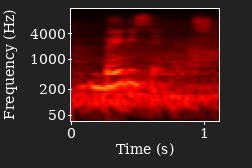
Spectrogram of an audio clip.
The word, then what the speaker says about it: babysit: Các bạn nhìn thấy của cô ở đây có một âm y, thì âm y này là âm y rất ngắn, vậy nên chúng ta sẽ phát âm ngắn thôi nhé. Babysit.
